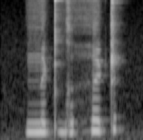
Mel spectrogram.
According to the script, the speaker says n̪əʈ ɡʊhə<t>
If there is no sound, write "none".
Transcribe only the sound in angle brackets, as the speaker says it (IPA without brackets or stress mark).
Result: ʈ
